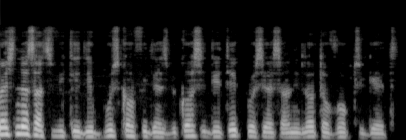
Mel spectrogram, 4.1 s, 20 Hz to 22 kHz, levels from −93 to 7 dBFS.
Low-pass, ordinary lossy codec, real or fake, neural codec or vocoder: 9.9 kHz; none; real; none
